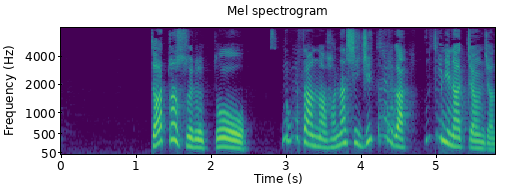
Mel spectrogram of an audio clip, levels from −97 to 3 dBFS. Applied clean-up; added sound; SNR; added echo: neural mask model DeepFilterNet 3.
